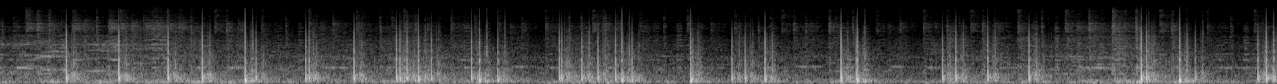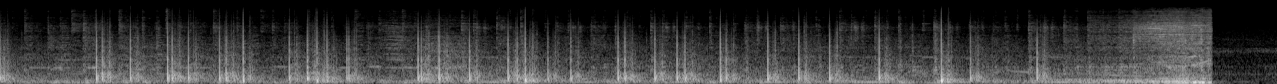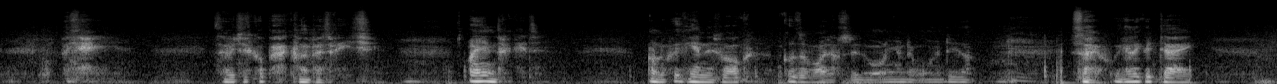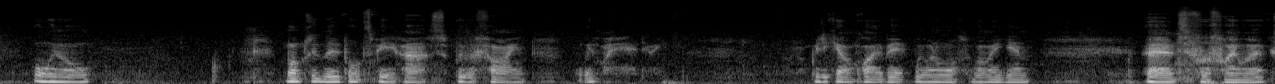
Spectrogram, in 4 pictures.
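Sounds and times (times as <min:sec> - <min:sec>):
fireworks bangs and crackles: 0:00.0 - 0:24.9
music playing: 0:00.0 - 0:25.0.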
